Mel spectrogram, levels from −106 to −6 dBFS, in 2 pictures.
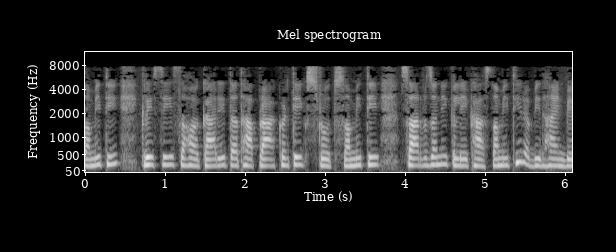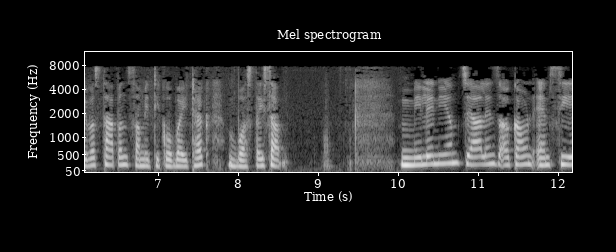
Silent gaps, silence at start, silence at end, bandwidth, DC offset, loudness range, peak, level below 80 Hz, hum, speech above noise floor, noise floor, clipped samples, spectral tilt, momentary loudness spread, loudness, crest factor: none; 0 s; 0 s; 8 kHz; under 0.1%; 2 LU; -10 dBFS; -72 dBFS; none; 25 dB; -54 dBFS; under 0.1%; -5 dB/octave; 6 LU; -29 LUFS; 20 dB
